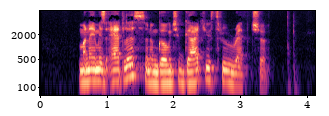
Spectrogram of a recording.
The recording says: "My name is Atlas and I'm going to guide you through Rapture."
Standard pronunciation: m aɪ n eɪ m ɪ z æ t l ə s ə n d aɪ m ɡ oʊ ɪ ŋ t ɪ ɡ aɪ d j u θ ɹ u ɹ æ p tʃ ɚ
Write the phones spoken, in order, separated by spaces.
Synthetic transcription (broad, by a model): m aɪ n eɪ m ɪ z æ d l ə s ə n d aɪ m ɡ oʊ ɪ ŋ t ɪ ɡ aɪ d j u θ ɹ u ɹ æ p tʃ ɚ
